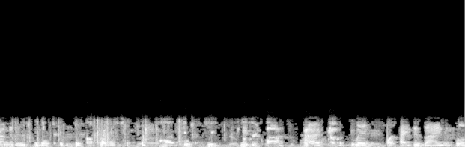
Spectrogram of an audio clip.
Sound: listeners murmur

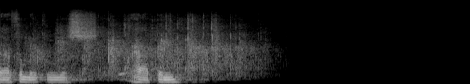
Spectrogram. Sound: applause

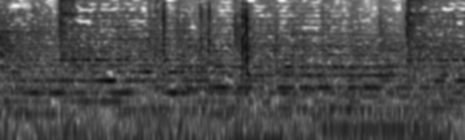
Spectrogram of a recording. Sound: gunshot popping; suspenseful music

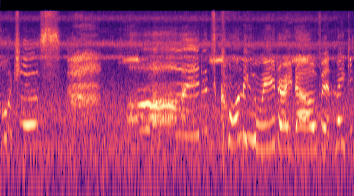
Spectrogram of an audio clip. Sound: shrieking noises

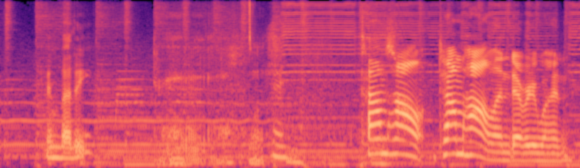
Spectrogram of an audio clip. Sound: snores

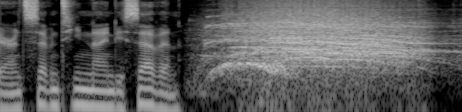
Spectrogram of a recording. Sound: cheers

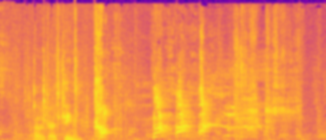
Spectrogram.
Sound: laughs

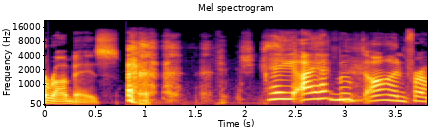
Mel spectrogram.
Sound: laughs

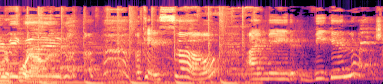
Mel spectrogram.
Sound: host laughs

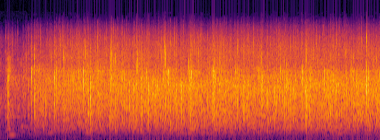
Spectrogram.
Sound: audience applauds

